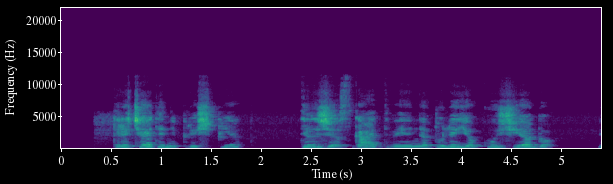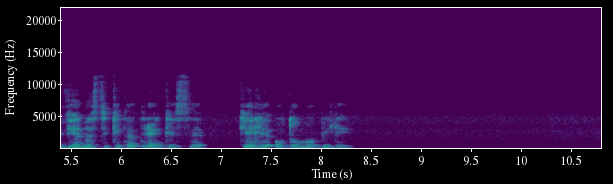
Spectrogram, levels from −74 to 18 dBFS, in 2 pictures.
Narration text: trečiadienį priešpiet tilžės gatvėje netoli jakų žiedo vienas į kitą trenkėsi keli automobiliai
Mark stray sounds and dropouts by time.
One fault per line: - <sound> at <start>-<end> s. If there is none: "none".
none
